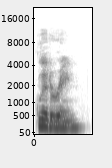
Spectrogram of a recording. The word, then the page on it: glittering: American English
